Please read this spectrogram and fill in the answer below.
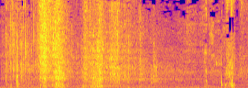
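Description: Plastic wrap of a bulk pack of paper rolls crinkling and rustling as it is handled right against the microphone. The loudest crinkling comes about half a second in.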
